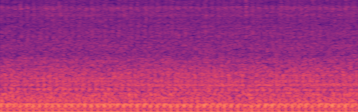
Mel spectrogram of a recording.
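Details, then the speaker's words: Rally lawnmower engine just started after repair: steady, even drone with constant pitch, little vibration, no knocks or surging; running normally but a little fast before idle adjustment. "actually doesn't vibrate much at all. Sounds like it's running a little fast."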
